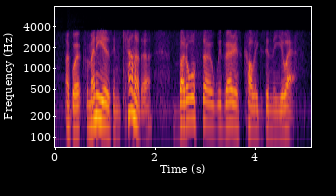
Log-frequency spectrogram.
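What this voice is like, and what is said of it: British accent. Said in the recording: “a physician trained in Britain, as you can tell from my accent.”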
